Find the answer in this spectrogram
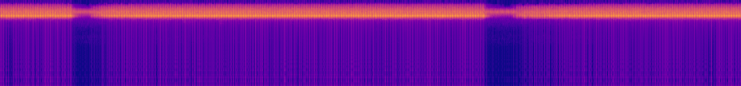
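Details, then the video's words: High, continuous grasshopper buzzing with a quick regular pulse, interrupted twice by short quiet dips, each followed by a gradual build back to the full shrill trill. No music. "Grass Hopper Sounds"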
